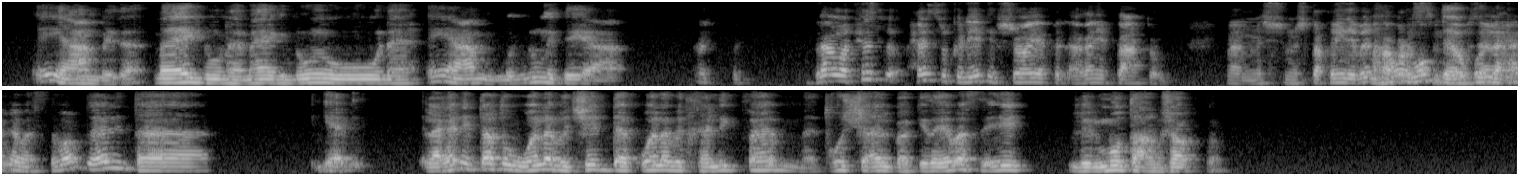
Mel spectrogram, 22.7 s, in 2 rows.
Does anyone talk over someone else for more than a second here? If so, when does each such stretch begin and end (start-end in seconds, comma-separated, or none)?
10.2-11.6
